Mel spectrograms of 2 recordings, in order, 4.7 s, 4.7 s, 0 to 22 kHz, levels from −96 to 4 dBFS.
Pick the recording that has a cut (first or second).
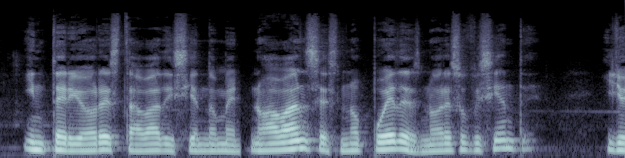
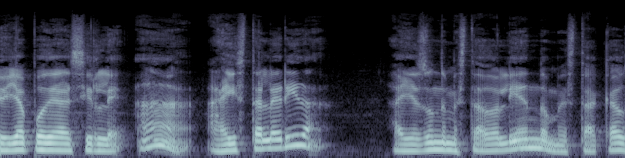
first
